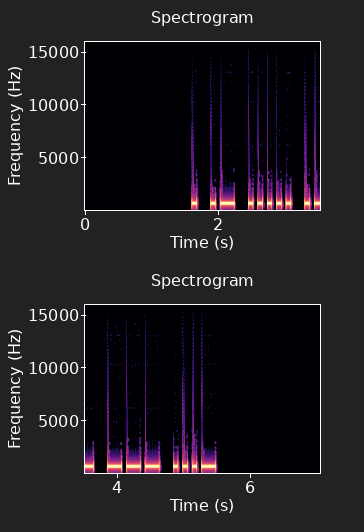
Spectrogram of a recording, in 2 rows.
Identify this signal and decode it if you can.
Morse code, heard as a keyed tone, about 17 wpm, 700 Hz. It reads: EA5AOV
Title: DXCC-100 Call Signs - 6 Characters - 17wpm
